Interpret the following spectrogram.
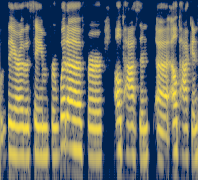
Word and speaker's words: WIDA: Is it WEDA? WIDA. Yeah, I always say WIDA.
